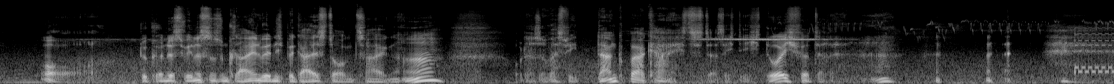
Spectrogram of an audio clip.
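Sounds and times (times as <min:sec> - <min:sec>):
faint hiss: 0:00.0 - 0:11.1
speech: 0:00.4 - 0:10.0
telephone ringing with a bright electronic warble: 0:10.6 - 0:11.1.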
